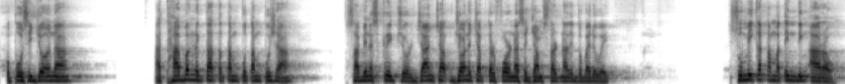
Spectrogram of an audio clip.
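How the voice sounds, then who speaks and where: A middle-aged man with a Filipino accent, preaching a sermon as a pastor, telling stories with emphatic highs and quiet low asides. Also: moderate pace, long pauses. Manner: animated storytelling, swings between emphatic highs and low asides.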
